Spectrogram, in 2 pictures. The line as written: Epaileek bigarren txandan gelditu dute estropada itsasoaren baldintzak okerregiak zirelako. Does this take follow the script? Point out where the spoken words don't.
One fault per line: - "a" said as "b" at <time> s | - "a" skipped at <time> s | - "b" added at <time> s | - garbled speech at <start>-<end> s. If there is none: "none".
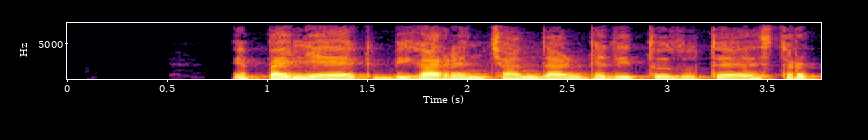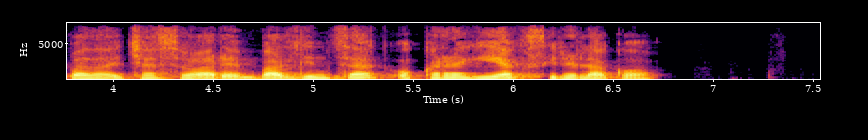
none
